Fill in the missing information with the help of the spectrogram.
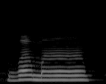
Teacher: فانتہوا وقف ومانہاکم عنہ فانتہوا واو کے اوپر زبر پڑھیں گے میم کو الف کے ساتھ ملا کے پڑھیں گے جیسے میم الف زبر ما اور اسے ایک الف کے برابر کھینچیں گے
